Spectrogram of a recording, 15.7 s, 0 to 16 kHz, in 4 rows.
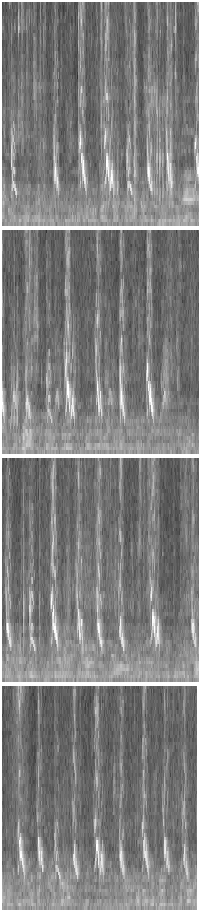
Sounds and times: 0.0s People discussing 15.7s

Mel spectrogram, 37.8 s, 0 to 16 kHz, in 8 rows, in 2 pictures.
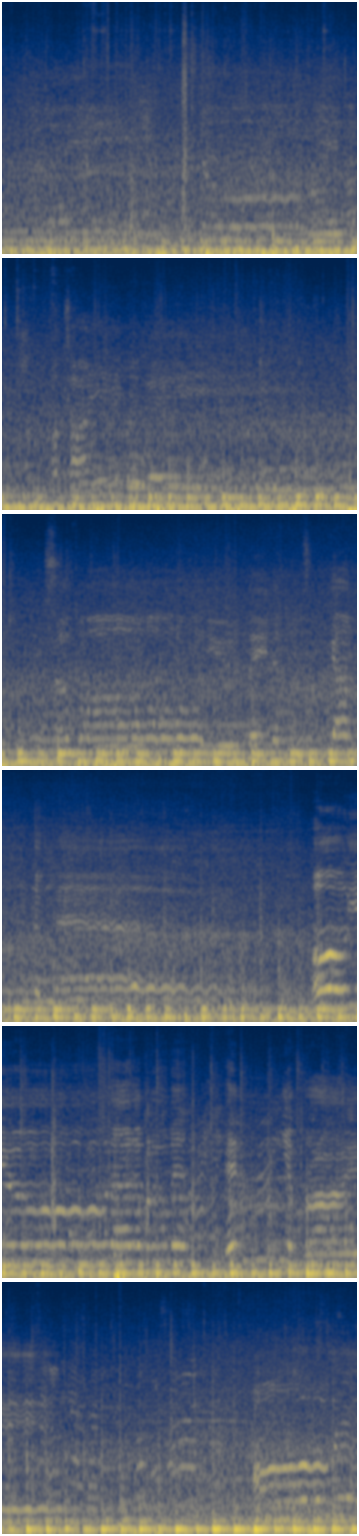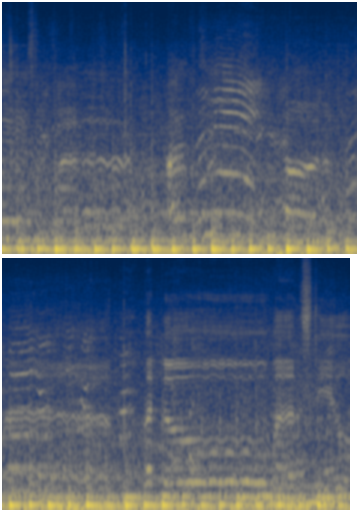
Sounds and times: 0.0s singer 37.7s

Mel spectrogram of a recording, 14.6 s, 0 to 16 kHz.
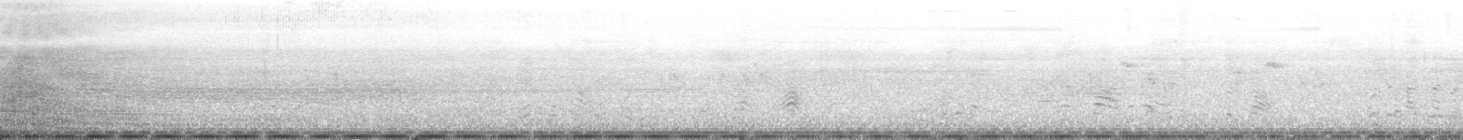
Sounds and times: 0.0s Traffic Sound 5.2s

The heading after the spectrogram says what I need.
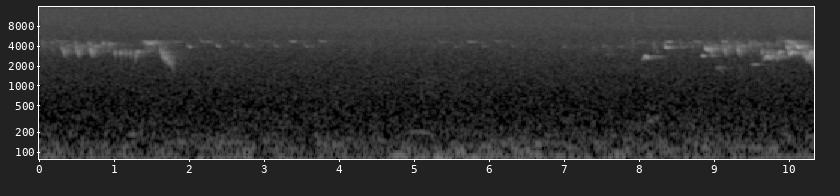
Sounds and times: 0.0s birds 10.3s
0.0s crickets 10.3s

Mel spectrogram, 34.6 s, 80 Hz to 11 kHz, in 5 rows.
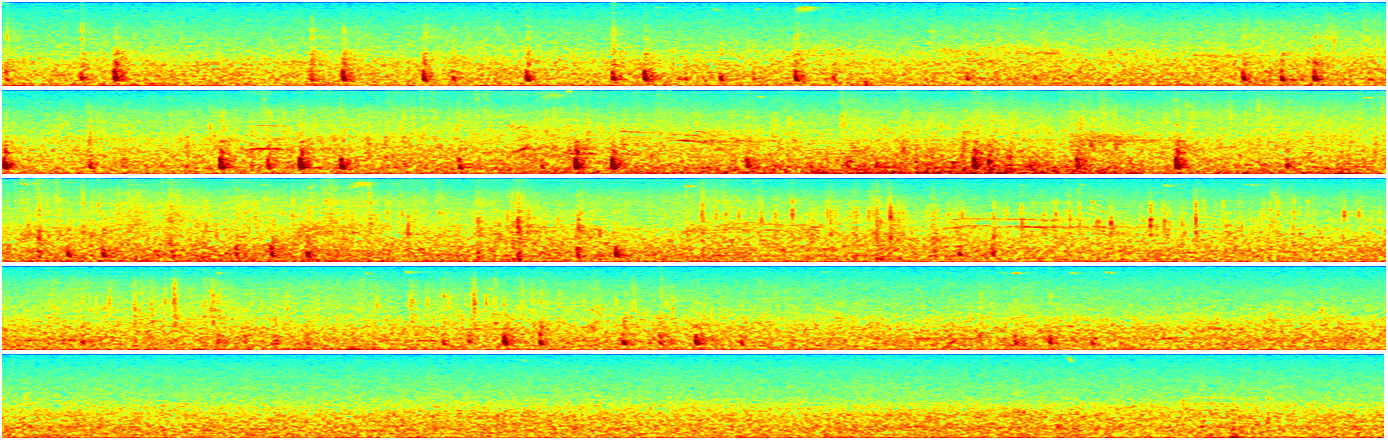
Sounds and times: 5.9s woodpecker 24.7s

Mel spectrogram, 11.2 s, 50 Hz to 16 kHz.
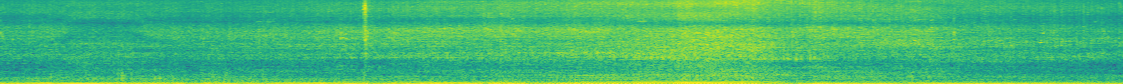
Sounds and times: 0.0s tractor passing by 11.2s
2.0s working noise from a nearby barn yard 5.0s
5.8s working noise from a nearby barn yard 11.2s

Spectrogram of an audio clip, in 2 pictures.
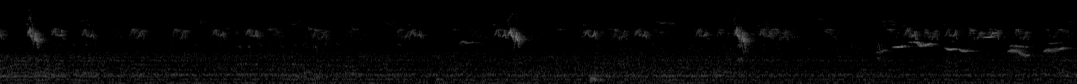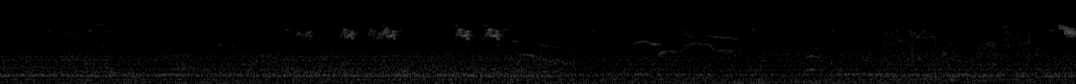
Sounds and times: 0.0s Bees 21.5s
0.0s Birds in the background 21.5s

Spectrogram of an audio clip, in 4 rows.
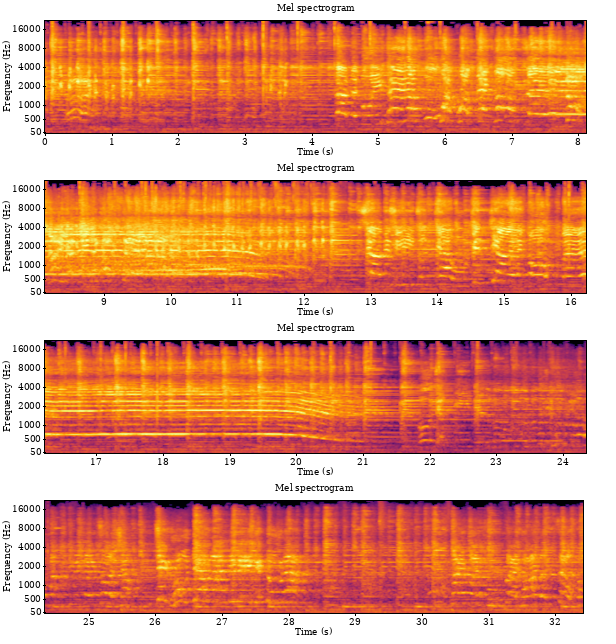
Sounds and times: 0.0s Rock band performing songs 32.4s
4.3s shouting slogans 21.1s

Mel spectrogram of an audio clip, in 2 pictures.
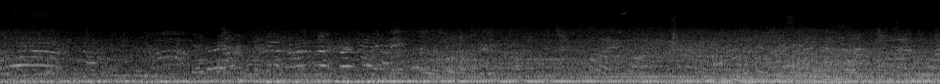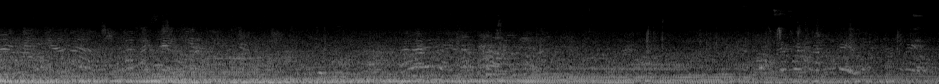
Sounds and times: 0.0s Tourists 0.7s
0.0s Traffic Sound 0.8s

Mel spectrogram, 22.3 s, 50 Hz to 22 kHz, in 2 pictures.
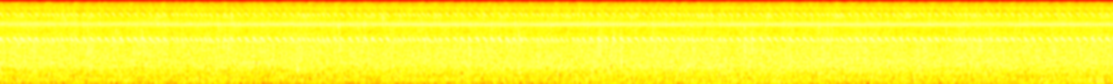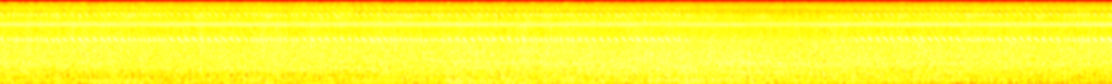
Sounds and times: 0.0s Crickets 22.2s

